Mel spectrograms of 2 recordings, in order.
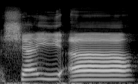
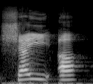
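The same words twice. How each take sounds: First: The final vowel is held for two counts. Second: The word ends abruptly with the final vowel cut short. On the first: The speaker calls it right. "Dia kena syai'a" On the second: The speaker calls it wrong. "Jangan berhenti handbrake. Jangan berhenti syai'a. Tak boleh"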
